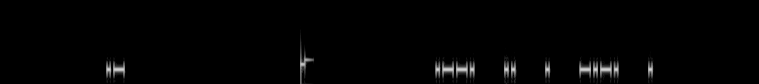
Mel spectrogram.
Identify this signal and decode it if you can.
Morse code, heard as a keyed tone, about 34 wpm, spaced as for 20 wpm, 700 Hz. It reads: A PIECE
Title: 3x Character Spacing - Top 500 Words - 35wpm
